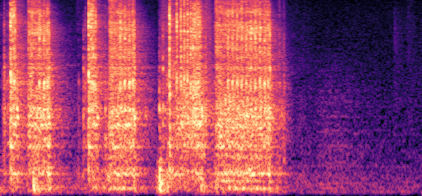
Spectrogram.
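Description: Old desk telephone being worked to place a call: four short mechanical whirring spins in quick succession, then it falls quiet.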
